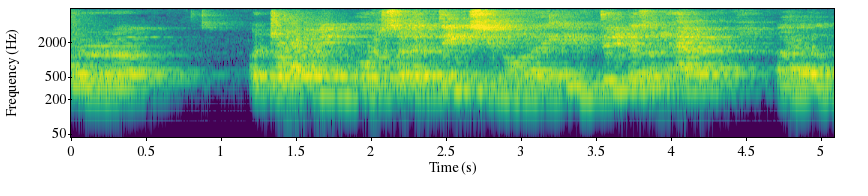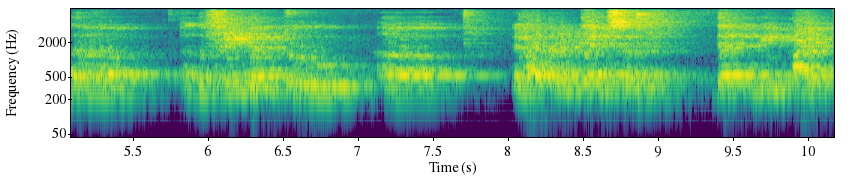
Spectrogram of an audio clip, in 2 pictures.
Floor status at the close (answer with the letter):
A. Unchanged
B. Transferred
A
